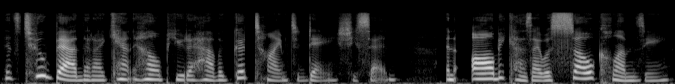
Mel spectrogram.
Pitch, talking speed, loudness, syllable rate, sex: 215 Hz, 215 wpm, -21 LUFS, 4.7 syllables/s, female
